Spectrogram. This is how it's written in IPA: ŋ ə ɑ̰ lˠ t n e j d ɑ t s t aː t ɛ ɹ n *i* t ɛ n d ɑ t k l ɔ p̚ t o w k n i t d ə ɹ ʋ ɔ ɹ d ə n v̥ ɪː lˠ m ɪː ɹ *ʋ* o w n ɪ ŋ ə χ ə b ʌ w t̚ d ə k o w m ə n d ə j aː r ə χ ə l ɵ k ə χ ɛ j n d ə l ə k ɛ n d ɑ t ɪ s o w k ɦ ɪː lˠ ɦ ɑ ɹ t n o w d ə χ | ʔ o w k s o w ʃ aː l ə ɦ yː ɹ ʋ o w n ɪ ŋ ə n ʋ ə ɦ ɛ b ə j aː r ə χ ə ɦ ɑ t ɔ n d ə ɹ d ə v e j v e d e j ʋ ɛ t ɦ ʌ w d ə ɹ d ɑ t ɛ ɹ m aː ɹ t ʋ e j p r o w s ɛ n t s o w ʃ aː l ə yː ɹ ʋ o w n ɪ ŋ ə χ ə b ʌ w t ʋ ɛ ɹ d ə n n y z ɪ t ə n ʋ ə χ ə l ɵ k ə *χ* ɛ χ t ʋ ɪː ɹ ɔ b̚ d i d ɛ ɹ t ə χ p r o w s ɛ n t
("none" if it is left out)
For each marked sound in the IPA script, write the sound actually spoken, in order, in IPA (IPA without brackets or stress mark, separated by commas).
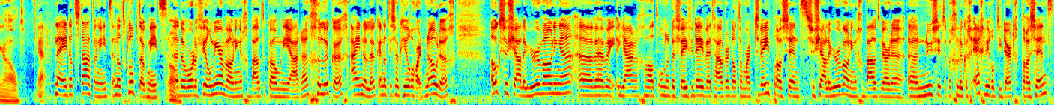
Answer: i, ʋ, χ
